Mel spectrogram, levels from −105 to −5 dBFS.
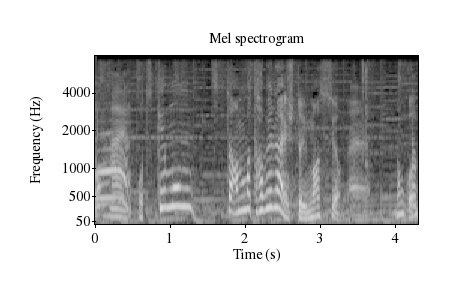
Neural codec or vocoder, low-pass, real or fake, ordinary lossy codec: none; 7.2 kHz; real; none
